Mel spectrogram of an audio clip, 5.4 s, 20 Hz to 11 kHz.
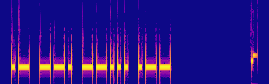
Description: Morse code, heard as a keyed tone, about 17 wpm, 700 Hz. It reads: AG7W
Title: USA Call Signs Repeated 3x 17wpm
